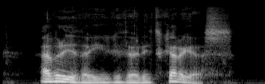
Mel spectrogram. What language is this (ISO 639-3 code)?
kab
